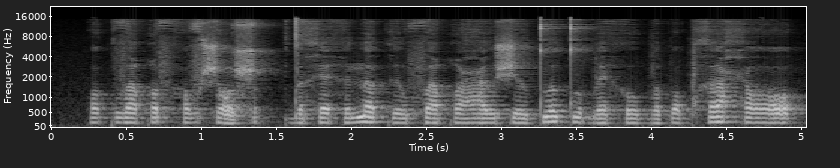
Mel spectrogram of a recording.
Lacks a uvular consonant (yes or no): no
